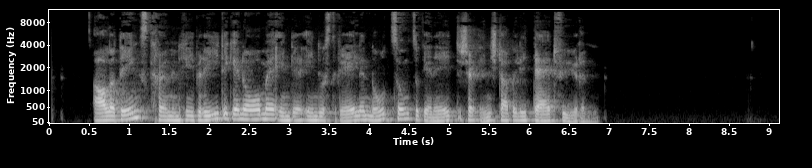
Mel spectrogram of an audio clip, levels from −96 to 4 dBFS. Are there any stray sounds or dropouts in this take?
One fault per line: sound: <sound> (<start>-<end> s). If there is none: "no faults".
no faults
